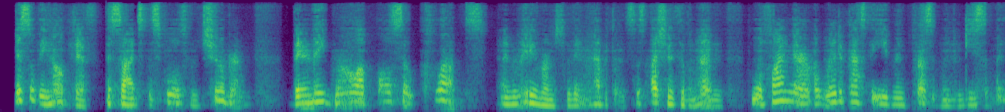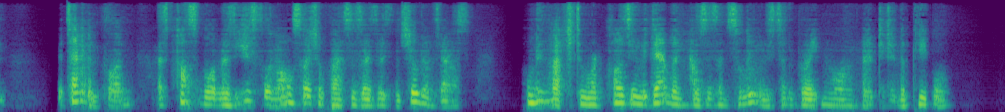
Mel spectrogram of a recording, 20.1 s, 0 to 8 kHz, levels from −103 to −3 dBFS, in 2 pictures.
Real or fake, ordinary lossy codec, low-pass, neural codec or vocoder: fake; AAC, 32 kbps; 7.2 kHz; codec, 44.1 kHz, 0.9 kbps, DAC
